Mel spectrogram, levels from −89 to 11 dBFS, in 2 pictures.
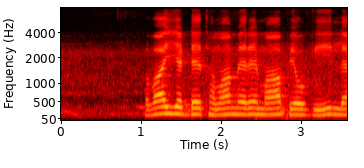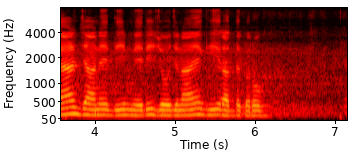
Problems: constant background noise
